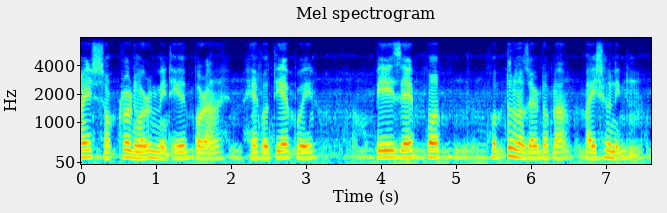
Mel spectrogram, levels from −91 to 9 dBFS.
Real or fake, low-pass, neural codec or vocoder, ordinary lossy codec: fake; 7.2 kHz; autoencoder, 22.05 kHz, a latent of 192 numbers a frame, VITS, trained on many speakers; Opus, 32 kbps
